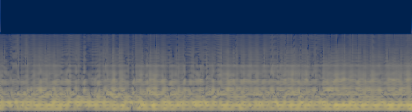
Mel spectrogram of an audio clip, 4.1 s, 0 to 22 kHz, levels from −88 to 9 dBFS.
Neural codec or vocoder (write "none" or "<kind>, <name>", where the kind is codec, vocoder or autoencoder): vocoder, BigVGAN v2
